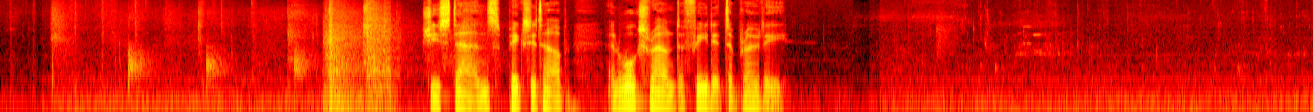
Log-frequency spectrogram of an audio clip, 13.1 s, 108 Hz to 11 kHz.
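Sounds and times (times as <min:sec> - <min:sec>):
footsteps approaching: 0:00.0 - 0:03.2
speech: 0:04.3 - 0:08.0.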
